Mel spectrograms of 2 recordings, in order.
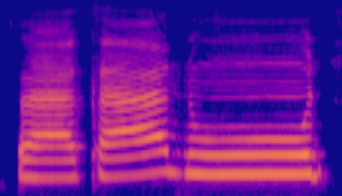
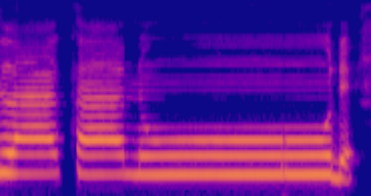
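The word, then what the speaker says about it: لكنود: Nah, jangan diayun. Lakanud. Ketika fathah itu satu aja. Satu suara. Lakanud. Bukan lakanud. Jangan diayun.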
